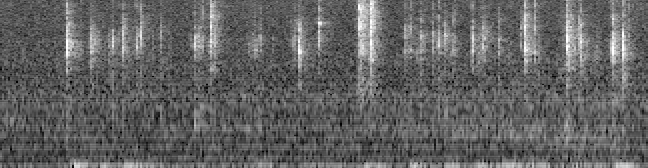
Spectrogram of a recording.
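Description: A computer keyboard clicked as an entry is typed, a rapid, uneven run of close, light keystrokes continuing steadily over a low room hum.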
